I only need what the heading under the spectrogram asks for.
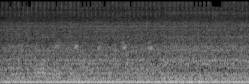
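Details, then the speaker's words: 1989 Ford Ranger XLT engine (donor for a 1987 Bronco II 2.9L swap), first start after sitting since January 2017: even, steady low idle drone with no lope or misses, a slight tap that quiets as it runs; normal idle. ">> Yeah, it's a good engine."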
